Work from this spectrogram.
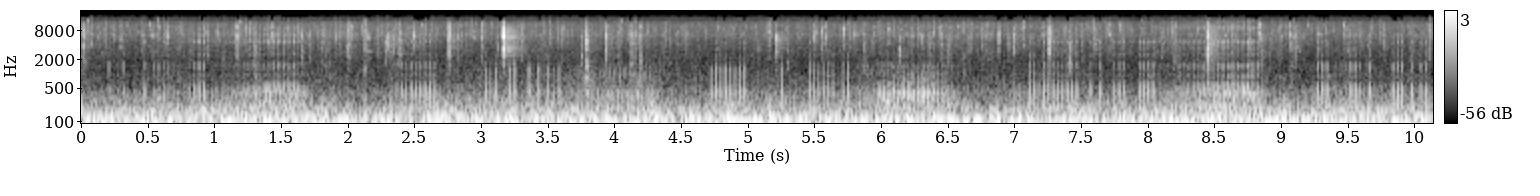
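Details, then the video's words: Purring domestic cat with a fireplace crackling nearby in cozy autumn ambience; deep steady rumble pulsing in roughly two-second breath cycles, punctuated by frequent sharp wood crackles and pops. "Fall asleep to the Purring of a Cat"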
